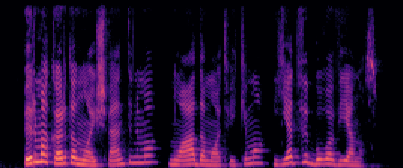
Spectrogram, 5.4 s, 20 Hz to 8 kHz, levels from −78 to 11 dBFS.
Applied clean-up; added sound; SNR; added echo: none; none; none; none.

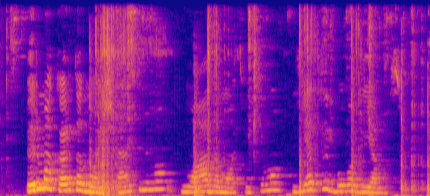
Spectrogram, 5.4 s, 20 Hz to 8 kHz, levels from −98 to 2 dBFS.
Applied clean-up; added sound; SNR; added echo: classical method WPE with log-MMSE.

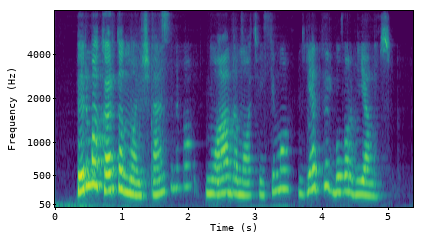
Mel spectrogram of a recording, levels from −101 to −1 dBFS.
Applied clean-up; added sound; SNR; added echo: neural mask model DeepFilterNet 3.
